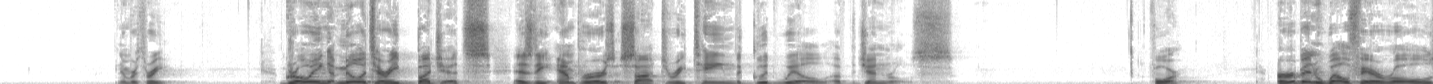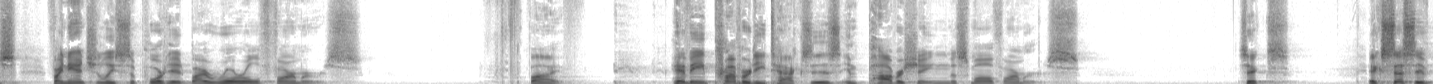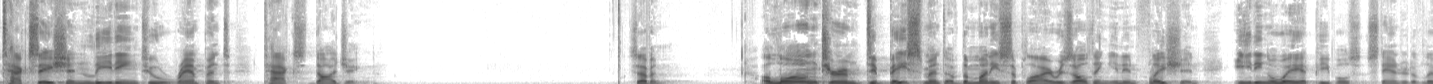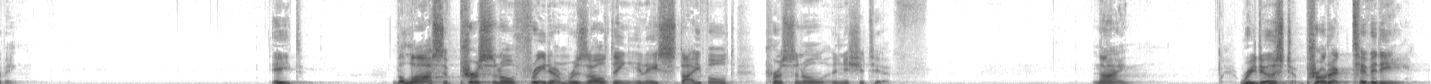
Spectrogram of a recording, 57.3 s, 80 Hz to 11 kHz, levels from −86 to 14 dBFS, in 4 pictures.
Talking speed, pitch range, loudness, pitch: 80 wpm, 125-160 Hz, -23 LUFS, 135 Hz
